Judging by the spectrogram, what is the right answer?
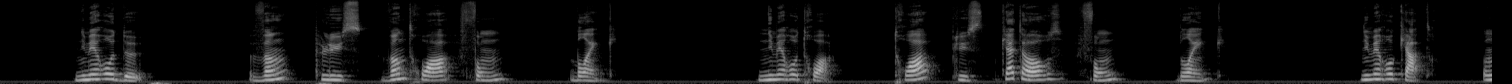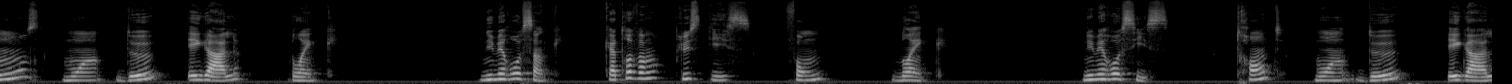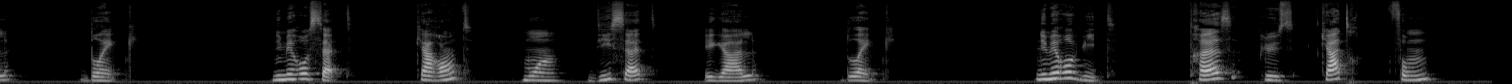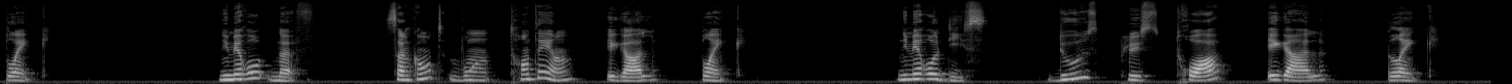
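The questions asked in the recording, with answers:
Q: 20 plus 23 font blank.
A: 43

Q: 3 plus 14 font blank.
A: 17

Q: 80 plus 10 font blank.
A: 90

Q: 30 moins 2 égale blank.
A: 28

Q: 40 moins 17 égale blank.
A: 23

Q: 13 plus 4 font blank.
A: 17

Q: 50 moins 31 égale blank.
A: 19

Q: 12 plus 3 égale blank.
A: 15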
